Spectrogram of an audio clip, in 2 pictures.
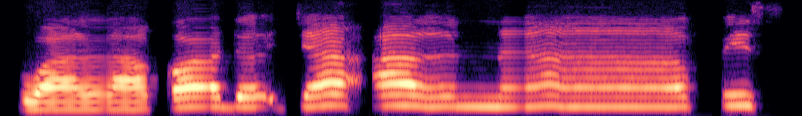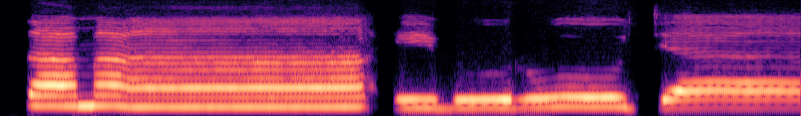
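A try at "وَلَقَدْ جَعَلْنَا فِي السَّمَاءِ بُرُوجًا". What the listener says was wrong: Tapi Ibu masih utang ain ya. Ja'alna. Ainnya. Terus fis sama'i.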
